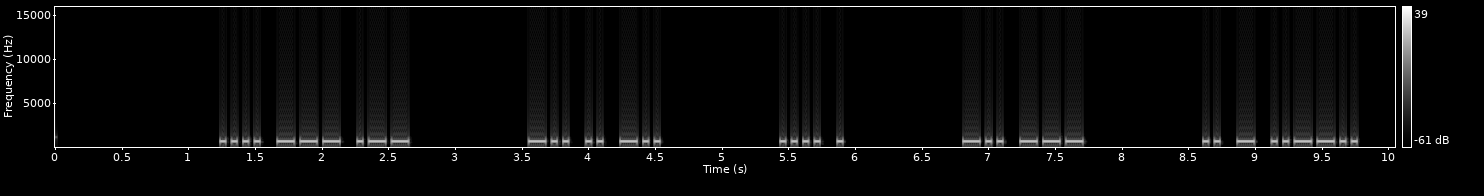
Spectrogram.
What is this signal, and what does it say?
Morse code, heard as a keyed tone, about 28 wpm, 700 Hz. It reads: HOW DID HE DO IT?
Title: 3x Word-Spacing - Sentences from Top 100 Words - 28wpm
